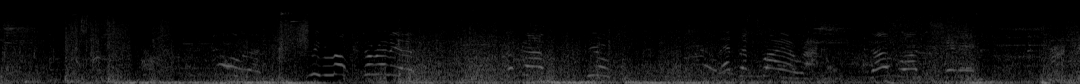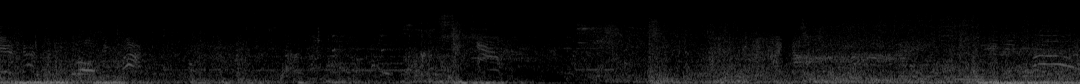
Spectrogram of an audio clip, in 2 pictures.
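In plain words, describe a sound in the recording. A heavy flail swings and strikes with dull thuds.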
